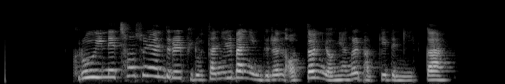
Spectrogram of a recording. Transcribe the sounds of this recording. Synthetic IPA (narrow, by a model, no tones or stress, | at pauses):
kɯɾoine̞t͡ɕʰʌŋsʰuɲʌndɯɾɯɭpiɾotʰaniɭbaɲindɯɾɯnʔʌ̰t͈ʌnjʌŋɦjaŋɯɭpak̚k͈e̞dwemɲik͈a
